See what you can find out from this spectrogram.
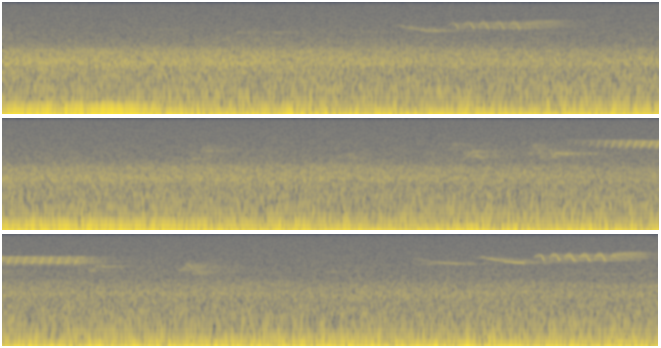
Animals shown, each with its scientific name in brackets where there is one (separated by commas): Black-throated Blue Warbler (Setophaga caerulescens), Pine Warbler (Setophaga pinus), Red-eyed Vireo (Vireo olivaceus)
